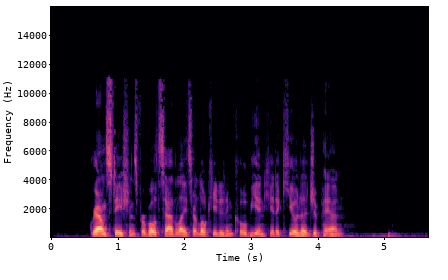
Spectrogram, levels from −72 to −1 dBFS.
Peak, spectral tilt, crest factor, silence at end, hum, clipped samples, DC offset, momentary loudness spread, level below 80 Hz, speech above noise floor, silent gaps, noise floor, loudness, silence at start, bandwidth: -2 dBFS; -5.5 dB/octave; 18 dB; 0.5 s; none; under 0.1%; under 0.1%; 10 LU; -48 dBFS; 39 dB; none; -58 dBFS; -19 LUFS; 0.6 s; 11.5 kHz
